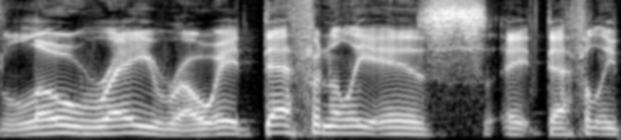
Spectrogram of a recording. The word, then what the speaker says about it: Loureiro: Is pronounces Loureiro.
